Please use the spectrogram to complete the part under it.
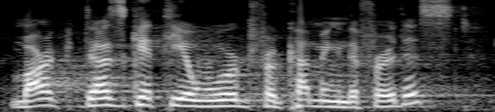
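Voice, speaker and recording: Higher-voiced male moderator in a reverberant hall. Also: fairly even intonation, a little fast, darkish tone. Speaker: moderator introducing a guest. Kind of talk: informal on-stage introduction and interview. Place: conference hall during a meal, microphone.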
